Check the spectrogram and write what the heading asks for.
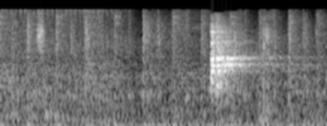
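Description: A baseball bat meets a pitched ball once, about one and a half seconds in: a sharp crack with a brief ringing tail. Background music plays throughout.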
